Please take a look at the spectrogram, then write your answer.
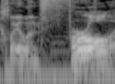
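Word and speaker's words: Clelin Ferrell: rookie out of southern Illinois getting a sack clay land furl as I just learned is how you say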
